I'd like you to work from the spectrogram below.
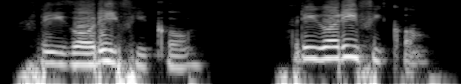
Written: frigorifico

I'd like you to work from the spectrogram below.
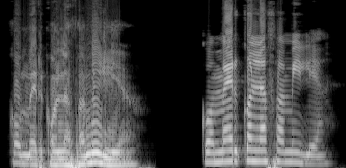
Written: comer con la familia

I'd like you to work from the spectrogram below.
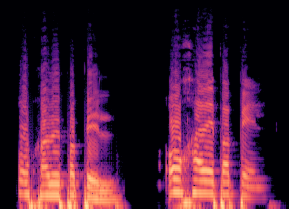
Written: hoja de papel

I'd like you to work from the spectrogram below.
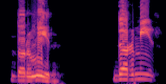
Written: dormir

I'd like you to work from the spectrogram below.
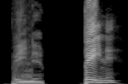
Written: peine

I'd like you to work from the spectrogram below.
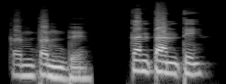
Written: cantante

